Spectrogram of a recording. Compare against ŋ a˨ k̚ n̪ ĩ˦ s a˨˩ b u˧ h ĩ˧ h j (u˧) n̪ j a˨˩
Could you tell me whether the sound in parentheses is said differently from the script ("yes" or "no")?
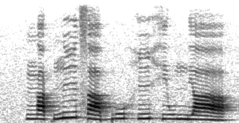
no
